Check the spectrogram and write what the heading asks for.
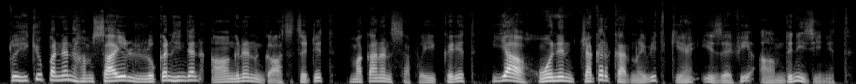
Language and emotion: Kashmiri, neutral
